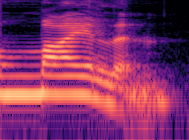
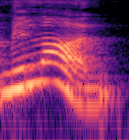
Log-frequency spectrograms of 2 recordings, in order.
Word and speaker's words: Milan: One, we call Milan. Not Milan, Milan. And if anybody dares to try to pronounce it Milan, the locals will look at you as if you have three heads.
